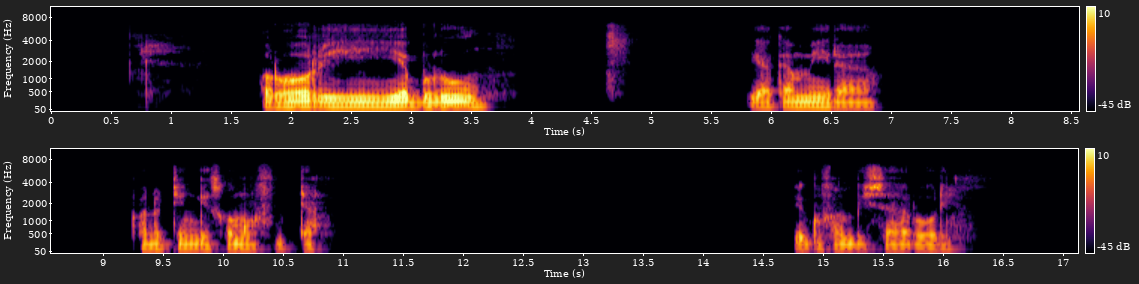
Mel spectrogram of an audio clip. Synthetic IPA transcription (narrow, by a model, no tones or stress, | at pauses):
rorije̞bulu | jakamiɾa | pʰano̞te̞ŋɡe̞swamwafuta | jekufambisaro̞ːri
